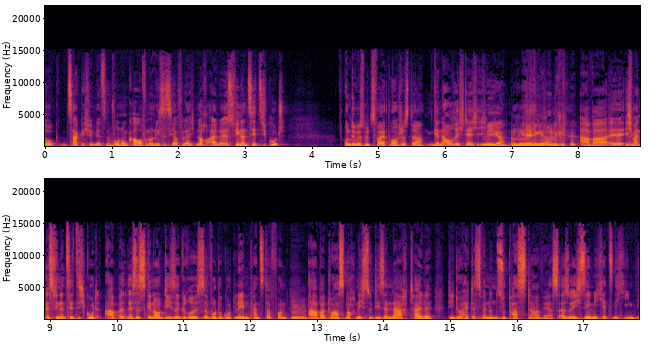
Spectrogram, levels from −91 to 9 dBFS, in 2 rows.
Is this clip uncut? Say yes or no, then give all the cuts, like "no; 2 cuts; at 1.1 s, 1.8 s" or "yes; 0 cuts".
no; 1 cut; at 7.0 s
